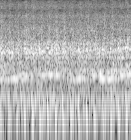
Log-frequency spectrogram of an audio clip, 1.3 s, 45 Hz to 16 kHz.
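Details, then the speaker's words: 1984 Honda Elite 125 scooter after auto choke (bystarter) replacement: steady, even putter at spec idle of 1500 rpm with no misses or surging; sounds good, cold start still untested; normal idle. "And it sounds good."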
